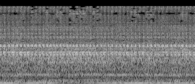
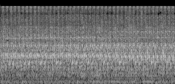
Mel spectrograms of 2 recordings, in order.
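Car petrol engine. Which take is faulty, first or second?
first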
